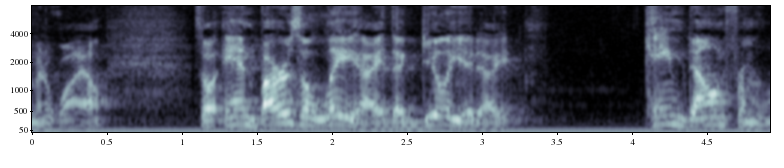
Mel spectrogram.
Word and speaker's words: Barzillai: How's that pronounced? Huh? Anybody else? It says in this one, Barzillai. Barzillai. All right. So I do still have one of those where maybe it's wrong, but it does have the pronunciations in there. So I'm going to be calling him Barzillai.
